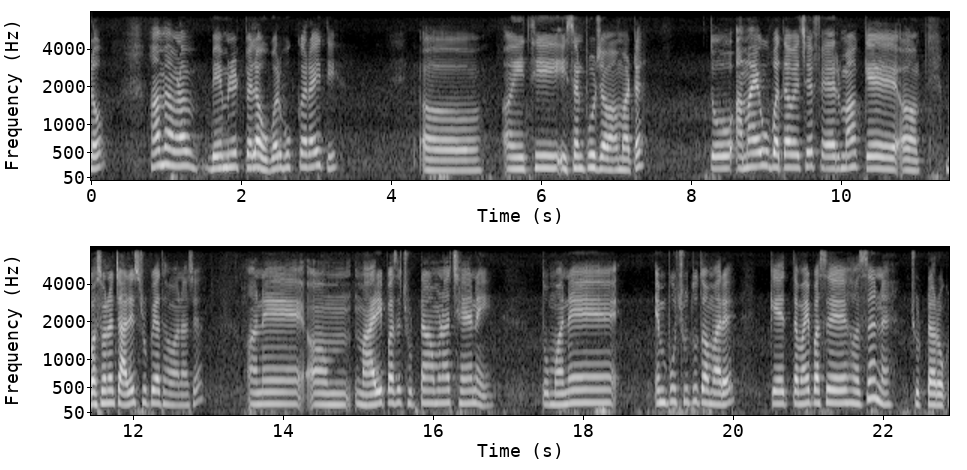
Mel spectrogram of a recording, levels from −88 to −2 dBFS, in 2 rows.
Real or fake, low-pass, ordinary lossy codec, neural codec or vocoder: real; 7.2 kHz; none; none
